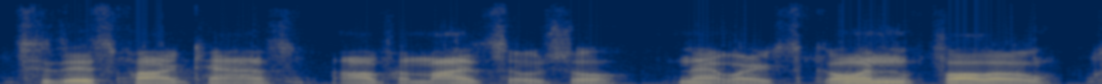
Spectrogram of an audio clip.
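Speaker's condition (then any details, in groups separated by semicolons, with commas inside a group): Cerebral palsy; from birth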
